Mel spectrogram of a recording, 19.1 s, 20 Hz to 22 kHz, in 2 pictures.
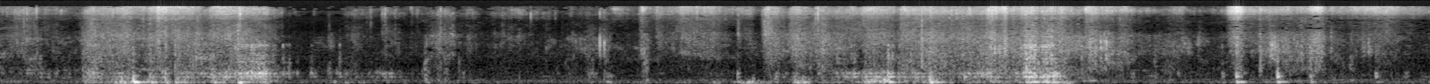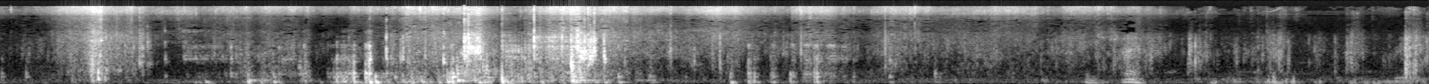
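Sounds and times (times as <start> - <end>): litter rustling and crackling: 8.2 - 16.0.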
